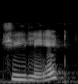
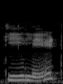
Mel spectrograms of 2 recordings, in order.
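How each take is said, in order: First: The word begins with a 'ch' sound. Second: The word begins with a 'k' sound. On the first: "sometime it is pronounced as चीलेट" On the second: "I will prefer to say chelate as we say chemistry"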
